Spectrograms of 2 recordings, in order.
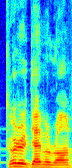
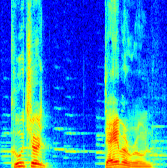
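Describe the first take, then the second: First: The second word starts with a short 'deh' sound. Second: The second word starts with a 'day' sound. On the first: The speaker calls it wrong. "I probably am pronouncing that wrong" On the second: The speaker calls it right. "like the E A sound like like in Baker"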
